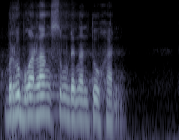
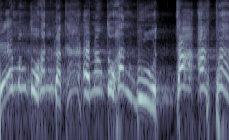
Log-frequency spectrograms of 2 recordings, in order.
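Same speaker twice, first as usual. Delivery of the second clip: much higher, loud cry with a laugh; preaching shout; 9 dB louder than usual. Real, not acted. Preacher challenges the congregation, much higher, loud shout. Preacher's climax rhetorical question.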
